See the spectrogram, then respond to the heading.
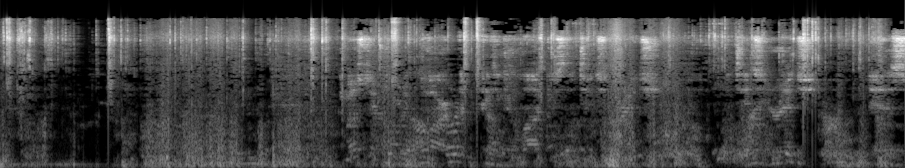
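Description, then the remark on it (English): A bunch of keys jingles and clinks repeatedly, bright metallic rattling that continues throughout while someone talks over it. “My keys my freaking keys. These actually have locks on them.”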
